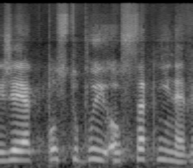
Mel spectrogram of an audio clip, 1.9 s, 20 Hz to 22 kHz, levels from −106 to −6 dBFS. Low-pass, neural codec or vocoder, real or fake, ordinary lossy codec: 19.8 kHz; autoencoder, 48 kHz, 32 numbers a frame, DAC-VAE, trained on Japanese speech; fake; Opus, 16 kbps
